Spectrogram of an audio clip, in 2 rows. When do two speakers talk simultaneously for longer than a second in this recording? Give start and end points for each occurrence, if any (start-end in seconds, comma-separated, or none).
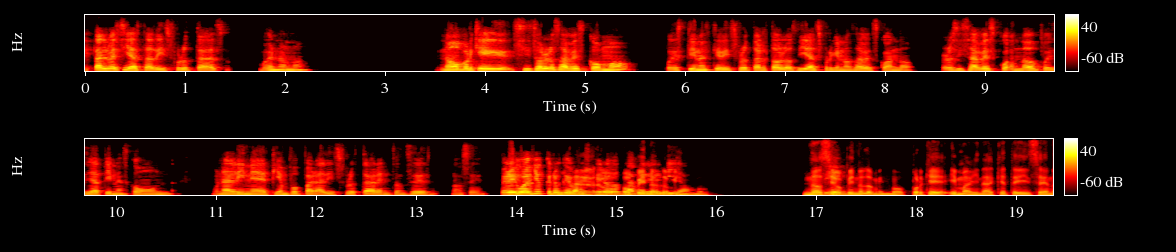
14.4-15.7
